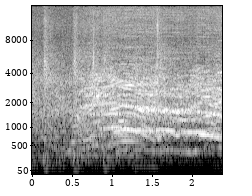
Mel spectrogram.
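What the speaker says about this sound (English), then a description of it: "The crowd is trying to help the ref here." A crowd at a youth U13 ice rink hockey game rises into loud, echoing calls and shouts with rink reverberation, while a commentator talks over it.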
